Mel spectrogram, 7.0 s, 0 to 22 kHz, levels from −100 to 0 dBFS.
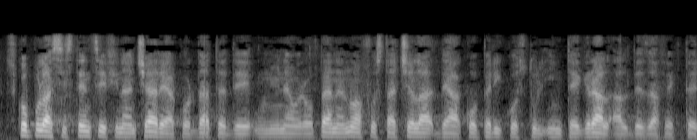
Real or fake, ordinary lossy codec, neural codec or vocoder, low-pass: real; none; none; none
